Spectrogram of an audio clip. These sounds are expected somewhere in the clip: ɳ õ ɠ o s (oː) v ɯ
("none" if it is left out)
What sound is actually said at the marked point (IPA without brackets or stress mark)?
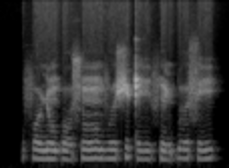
õː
